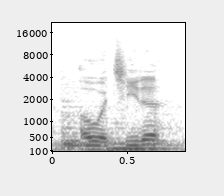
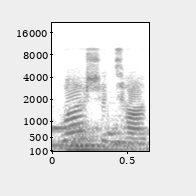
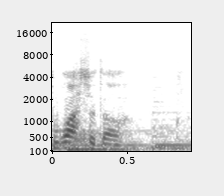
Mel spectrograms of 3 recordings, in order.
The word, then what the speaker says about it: Ouachita: university back in texas everybody pronounces it wichita but really it's ouachita washington washington how would you pronounce it it's washita baptist university get it right it's watertall people it's watch it all wash it 9-4 453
